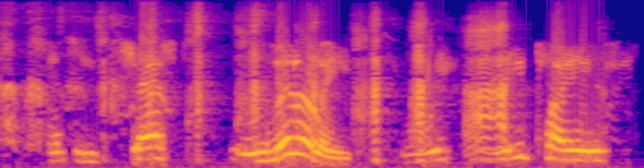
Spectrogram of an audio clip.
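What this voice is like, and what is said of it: Usual voice. Nothing is said of it.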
